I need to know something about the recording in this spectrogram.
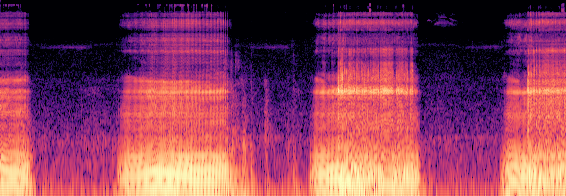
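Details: Sleeping Scottish Fold cat snoring very loudly indoors: deep, rasping, low breaths lasting over a second each, separated by quiet pauses, four snores in about eight seconds.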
